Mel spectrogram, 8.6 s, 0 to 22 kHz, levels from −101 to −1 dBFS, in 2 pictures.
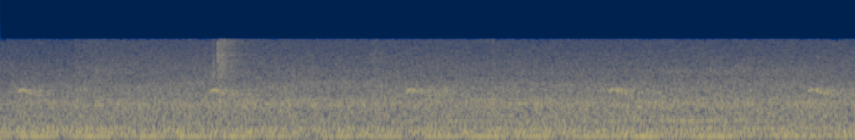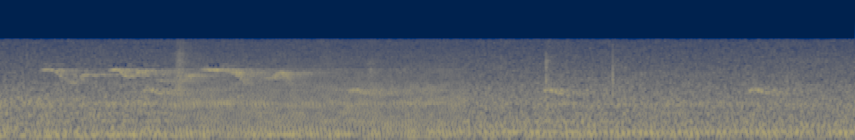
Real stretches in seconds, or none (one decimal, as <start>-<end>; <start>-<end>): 0.0-5.1; 6.6-8.6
